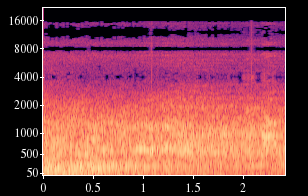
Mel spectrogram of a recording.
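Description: Steady hubbub of many voices talking and calling, echoing in a large sports hall.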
